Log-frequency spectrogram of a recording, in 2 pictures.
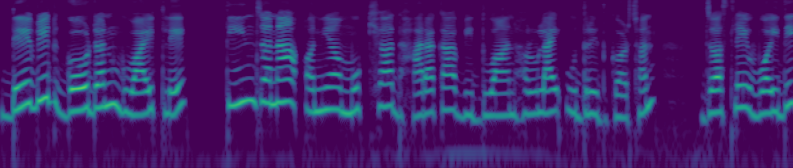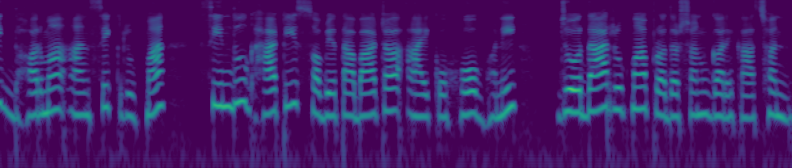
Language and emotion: Nepali, neutral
